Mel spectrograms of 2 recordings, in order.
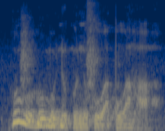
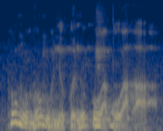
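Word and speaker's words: humuhumunukunukuapuaʻa: Humu humu nuku nuku apuaha. Humu humu nuku nuku apuaha. All right. That's how you pronounce it.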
